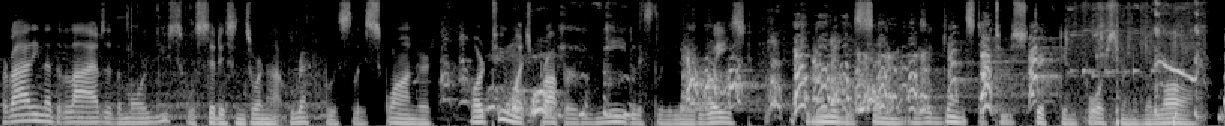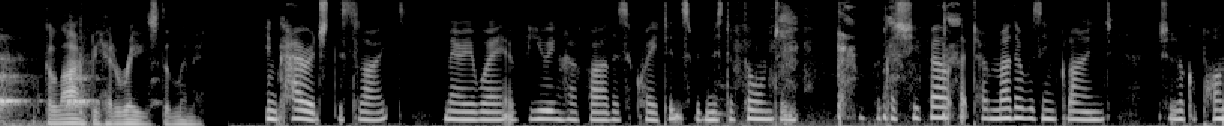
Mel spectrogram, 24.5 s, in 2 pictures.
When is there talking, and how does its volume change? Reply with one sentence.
The talking can be heard from 0.0 to 14.3 s, at a steady volume; and from 14.9 to 24.4 s, at a steady volume.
